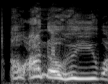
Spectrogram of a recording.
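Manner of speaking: very loud, high, sudden shout. Retelling a girl jumping out as the speaker walked past, retelling a loud shout.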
